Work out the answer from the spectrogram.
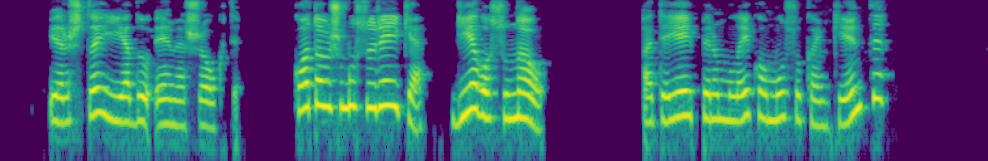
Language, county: Lithuanian, Vilnius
